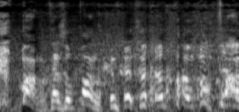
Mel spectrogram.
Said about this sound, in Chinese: 那里有个狗在叫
